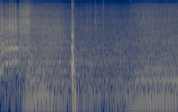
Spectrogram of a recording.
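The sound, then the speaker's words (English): A car engine turns over with a sharp click partway through, then settles into a low, steady rumble as the vehicle pulls away, moderately loud, with no talking. “Jane, this is my car. You can't ride in my car. You have to walk home.”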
